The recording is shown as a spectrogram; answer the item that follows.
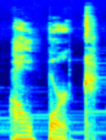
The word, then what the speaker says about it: Aalborg: The one after that, the one after that, Alborg, or yeah, AALBORG.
